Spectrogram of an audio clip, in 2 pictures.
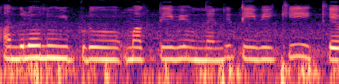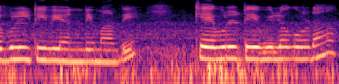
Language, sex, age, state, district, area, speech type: Telugu, female, 18-30, Andhra Pradesh, Guntur, urban, spontaneous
